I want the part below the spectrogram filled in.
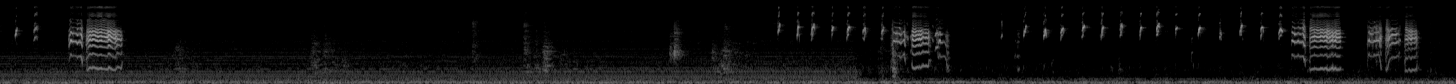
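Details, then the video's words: A zebra finch on its third day in a new home, after a massage, gives short, nasal, buzzy calls, some in quick bursts of clicky notes, over a steady low household hum. "キンカチョウ マッサージとそのお礼。可愛らしい鳴き声！！"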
